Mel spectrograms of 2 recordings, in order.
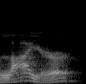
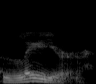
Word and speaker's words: layer: do you say yeah so not liar but layer oh layer layer o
